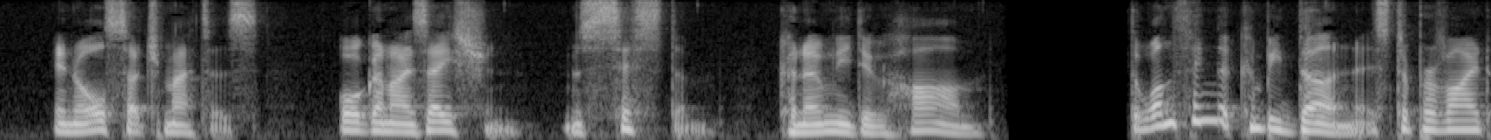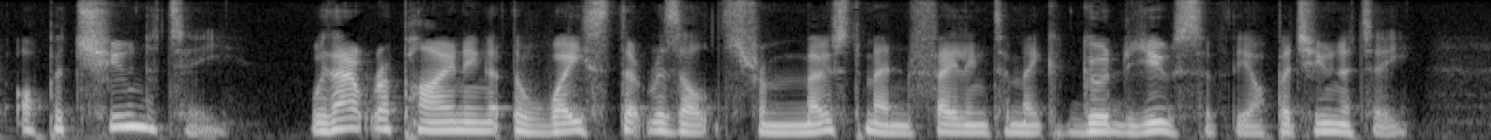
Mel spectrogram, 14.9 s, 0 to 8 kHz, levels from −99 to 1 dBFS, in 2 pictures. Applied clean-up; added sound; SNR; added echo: none; none; none; none.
